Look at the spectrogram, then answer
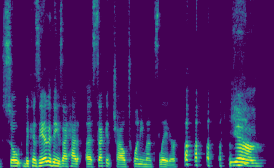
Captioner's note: laughs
